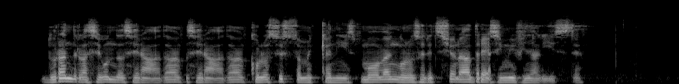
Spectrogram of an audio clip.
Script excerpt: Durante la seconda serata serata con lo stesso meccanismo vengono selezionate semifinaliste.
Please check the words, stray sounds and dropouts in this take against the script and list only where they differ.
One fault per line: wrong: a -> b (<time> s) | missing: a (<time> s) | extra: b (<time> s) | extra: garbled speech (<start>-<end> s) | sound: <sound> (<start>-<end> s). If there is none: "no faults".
no faults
